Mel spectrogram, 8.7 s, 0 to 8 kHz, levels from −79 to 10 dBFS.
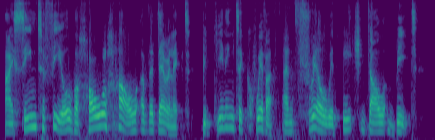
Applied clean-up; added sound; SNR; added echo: neural separator model SepFormer DNS4.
